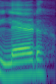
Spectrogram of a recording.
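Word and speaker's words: lead: एडी एल ई एडी इसको हम मैं पढ़ रहा हूं लेड और इसको पढ़ रहा हूं लीड ठीक है अब यह दोनों उच्चारण इसके सही है कि नहीं है दोनों प्रोनंसिएशन इसके सही है या गलत है तो दोनों सही है लीड और लेड और इनका अर्थ भी अलग-अलग होते हैं एक तो होता है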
